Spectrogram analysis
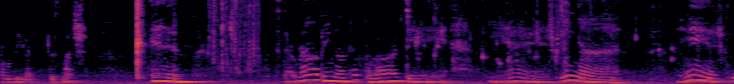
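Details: Greedy domestic guinea pigs (Cavia porcellus) squeal in a small room, with a loud knock early on, then arching rise-and-fall whistled wheeks repeated roughly once a second toward the end.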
